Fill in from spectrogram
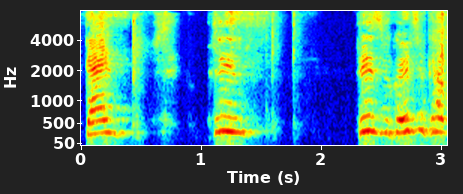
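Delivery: giddy please to the group; excited plea. Real, not acted. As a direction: beg them to come, all giddy. Pleading with viewers.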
